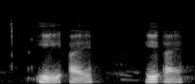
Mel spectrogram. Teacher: ए ऐ यहां से कंठ से पहले बोलेंगे उसके बाद तालव्य आपका आ जाता है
